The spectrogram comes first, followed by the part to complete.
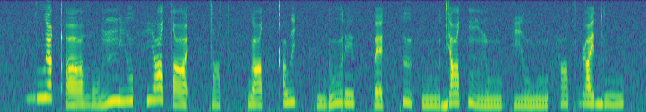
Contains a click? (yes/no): no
